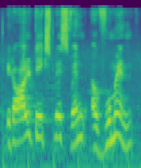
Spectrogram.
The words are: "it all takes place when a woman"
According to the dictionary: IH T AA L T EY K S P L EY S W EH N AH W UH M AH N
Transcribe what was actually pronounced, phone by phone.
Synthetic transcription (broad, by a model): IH T AA L T EY K S P L EY S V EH N AH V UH M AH N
